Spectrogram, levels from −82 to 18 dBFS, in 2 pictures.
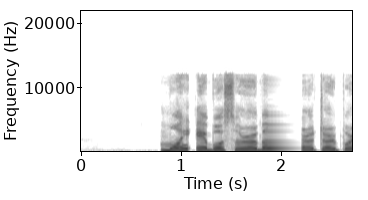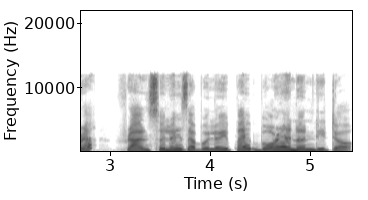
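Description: Just after "মই এবছৰৰ", from 1.87 to 2.23 s, the speech breaks off and a smeared, buzzy continuation of the last sound fills the gap before speech resumes with about 0.34 s missing. This is most likely a long network dropout, with concealment stretching the final sound across nearly the whole gap, so no true silence opens up. Its length and fading buzz set it apart from a brief packet-loss click. The surrounding speech shows the call codec's band limit near 12 kHz.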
